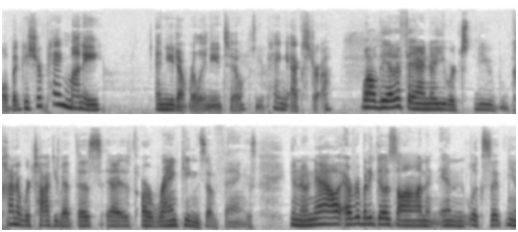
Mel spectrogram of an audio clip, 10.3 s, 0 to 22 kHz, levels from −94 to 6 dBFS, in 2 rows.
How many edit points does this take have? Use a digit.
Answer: 0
